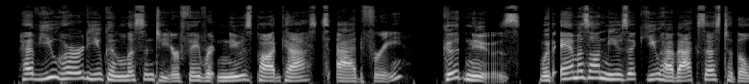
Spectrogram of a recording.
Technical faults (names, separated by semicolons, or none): none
